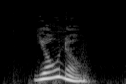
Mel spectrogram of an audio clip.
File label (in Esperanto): "jono", esperanto; geneva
